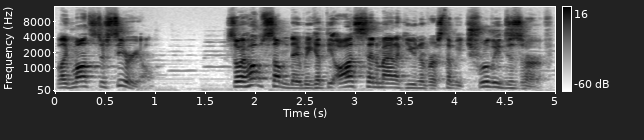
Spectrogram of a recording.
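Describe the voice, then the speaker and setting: Expressive and quick, this male host's voice runs on the high side with a bright, forceful tone. He narrates an opinionated, casual film review as a video essayist, blunt and sarcastic, swearing now and then, with music behind him.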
